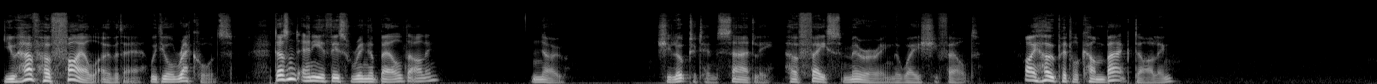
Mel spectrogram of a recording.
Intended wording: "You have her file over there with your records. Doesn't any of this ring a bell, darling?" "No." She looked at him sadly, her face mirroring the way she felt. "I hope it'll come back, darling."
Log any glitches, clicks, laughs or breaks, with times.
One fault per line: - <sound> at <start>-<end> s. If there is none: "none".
none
